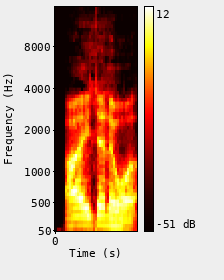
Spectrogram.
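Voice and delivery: normal talking voice

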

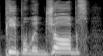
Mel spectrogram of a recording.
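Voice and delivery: booming circus ringmaster intro. Acted. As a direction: announce it like a big top showman. Podcast opener, ringmaster-style announcement.

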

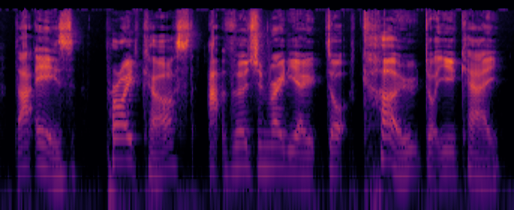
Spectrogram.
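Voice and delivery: usual speaking voice

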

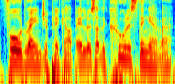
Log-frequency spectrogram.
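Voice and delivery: usual speaking voice

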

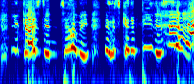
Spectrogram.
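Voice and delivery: hammed-up tearful whine; mock crying complaint. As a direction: imitate a friend blubbering. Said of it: "He's like".

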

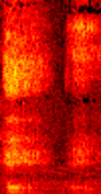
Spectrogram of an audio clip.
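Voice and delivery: low voice imitating an echo; echo effect. Genie's voice echoing, imitated low and fading. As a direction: fade it out like a cave echo. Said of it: "porque había eco".

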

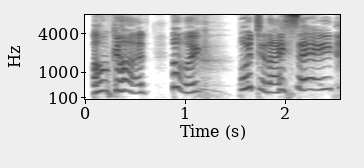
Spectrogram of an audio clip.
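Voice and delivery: high, nervous mock panic. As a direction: act scared of the big girl. Scared teen self.

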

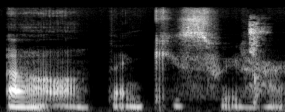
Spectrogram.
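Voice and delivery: very soft, whispered thanks; near-whisper, touched by the praise; hushed thanks. Real, not acted. Host thanking a tearful guest for her praise, hushed.

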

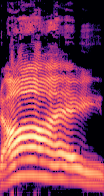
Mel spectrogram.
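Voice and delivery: loud, high, long-held shout; great voice. A narrator's reading. Merry men all answering Robin, great hearty shout. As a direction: shout assent as a whole band would. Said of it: "with a great voice".

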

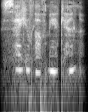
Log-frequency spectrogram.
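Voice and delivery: high, soft whispery begging; a faint, hollow plea from the dead; thin, monotonous ghost voice. Acted. Dead wife begs husband's love, thin and monotonous. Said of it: "the thin, monotonous voice went on".

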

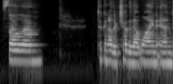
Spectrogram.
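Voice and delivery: ordinary talk, nothing marked

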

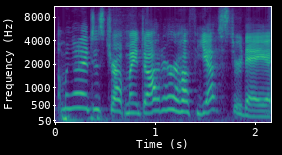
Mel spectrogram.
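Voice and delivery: high, gushing mock confession; retold emotional outburst. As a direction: blurt it to a stranger, worked up. Retold tearful confession to stranger.

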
